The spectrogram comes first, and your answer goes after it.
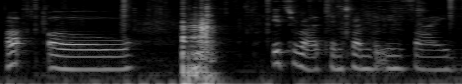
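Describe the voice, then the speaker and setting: Woman from the Philippines, home cook vlogger, chatty and rambling, kitchen with a noisy recording. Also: on the low side. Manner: chatty, rambling, with many restarts and fillers. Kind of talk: casual cooking demonstration.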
